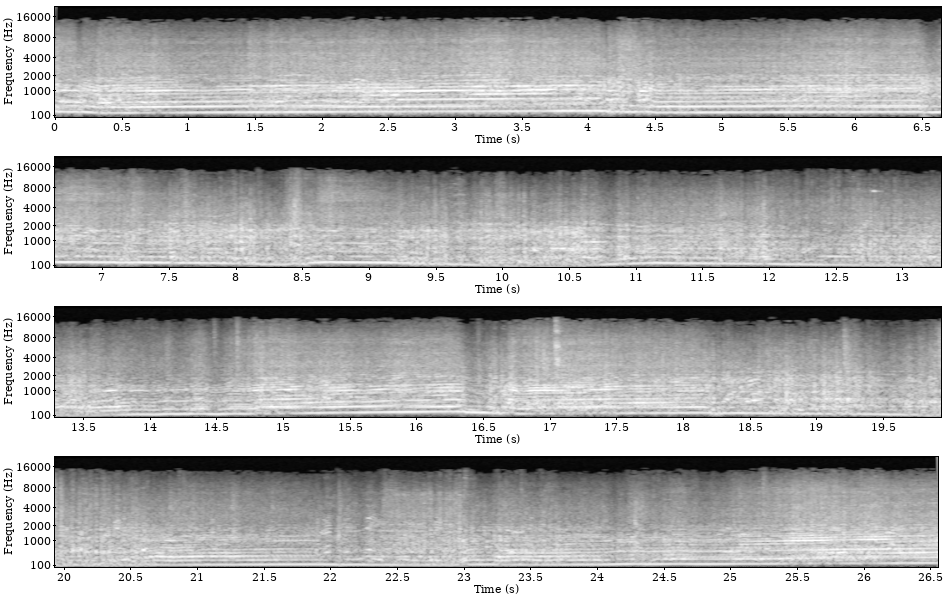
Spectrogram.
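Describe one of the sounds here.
A rally car engine revs at full throttle through the gears, heard from inside the cabin.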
